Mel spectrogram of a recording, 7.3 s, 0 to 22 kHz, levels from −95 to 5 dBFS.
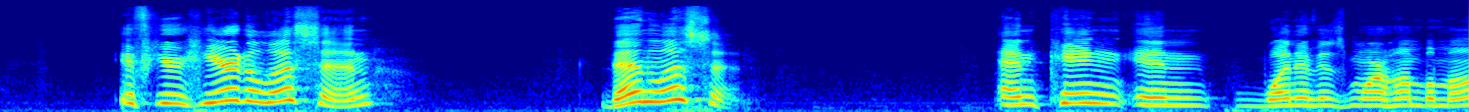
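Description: A speech recording with nothing technically wrong to point to anywhere in it.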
